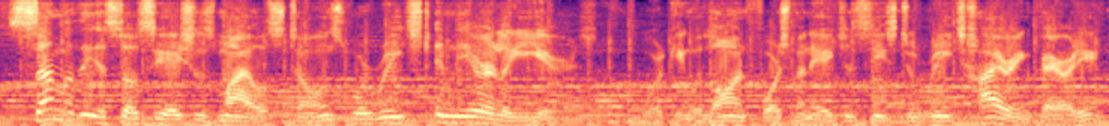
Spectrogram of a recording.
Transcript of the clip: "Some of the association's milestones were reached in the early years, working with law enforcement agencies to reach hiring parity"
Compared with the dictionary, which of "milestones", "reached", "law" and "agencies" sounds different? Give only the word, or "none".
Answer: none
